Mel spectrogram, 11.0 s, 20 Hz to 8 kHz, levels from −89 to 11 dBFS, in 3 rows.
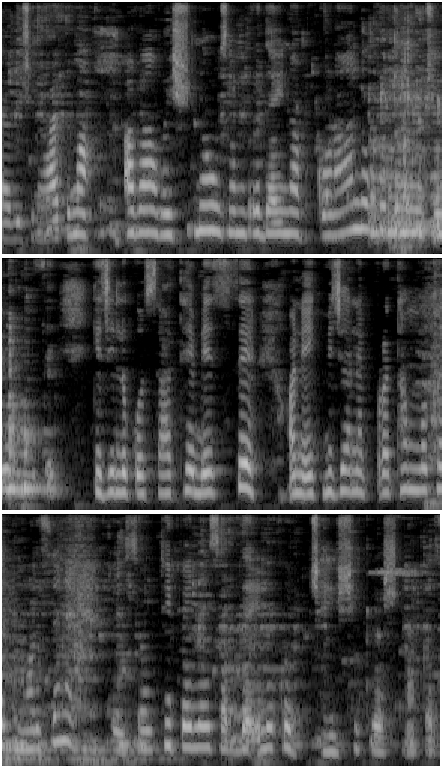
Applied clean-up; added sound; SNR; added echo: classical method log-MMSE.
